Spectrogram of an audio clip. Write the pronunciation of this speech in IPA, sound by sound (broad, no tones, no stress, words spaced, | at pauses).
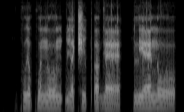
kʷiɐ̯kʷa noːnɓiɐ̯ t͡ʃipʼʌɡɛː | lʲɛːnɾoː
